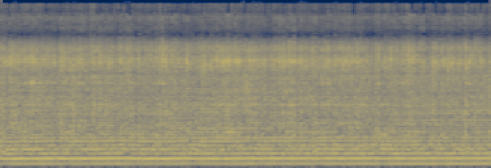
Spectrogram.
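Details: Poulan Pro lawn mower, newly bought used: small engine at steady high speed with a coarse, rough grinding edge over the drone; the source isn't evident.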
